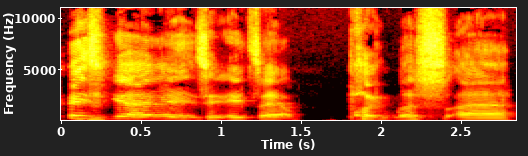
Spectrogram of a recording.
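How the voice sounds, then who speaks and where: A man's voice: a little high, takes it slowly. A man in a casual chat who often stammers as he starts a sentence and laughs a lot while he talks. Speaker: podcast co-host.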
